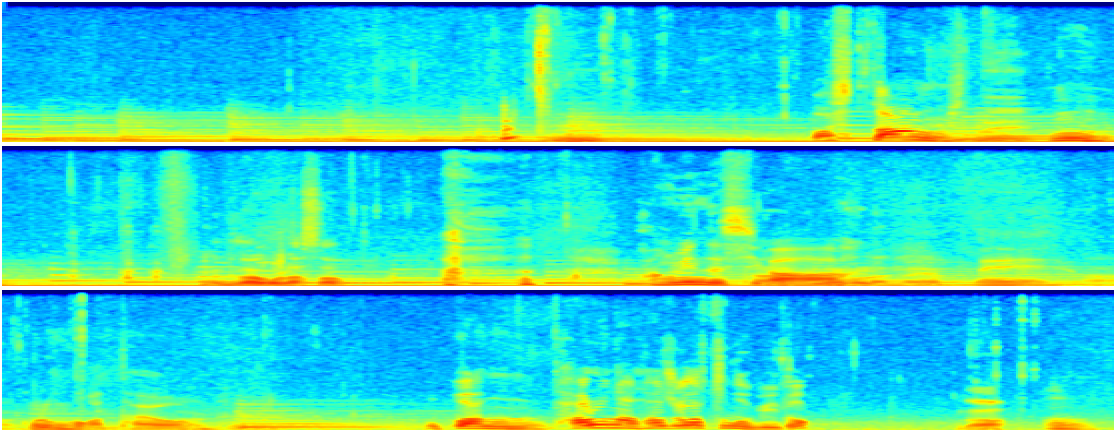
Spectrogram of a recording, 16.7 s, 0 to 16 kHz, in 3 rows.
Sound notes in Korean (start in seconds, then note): 1.2 호로록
